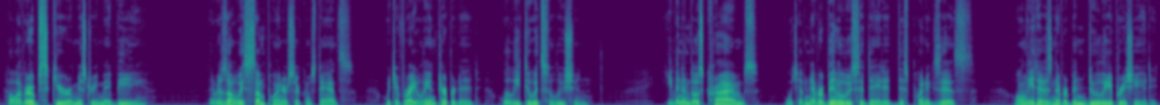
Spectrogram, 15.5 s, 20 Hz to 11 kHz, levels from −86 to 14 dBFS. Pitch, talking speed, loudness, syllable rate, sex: 120 Hz, 160 wpm, -20 LUFS, 6.1 syllables/s, male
